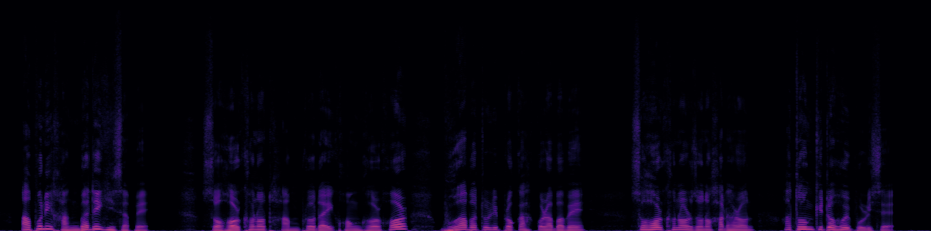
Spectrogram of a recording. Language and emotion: Assamese, fearful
